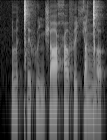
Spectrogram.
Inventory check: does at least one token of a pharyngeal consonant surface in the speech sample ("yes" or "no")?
yes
